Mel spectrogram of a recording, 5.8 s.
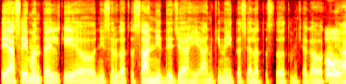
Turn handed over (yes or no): yes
